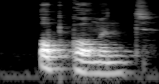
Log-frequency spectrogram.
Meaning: present participle of opkomen
- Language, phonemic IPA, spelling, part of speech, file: Dutch, /ˈɔpkomənt/, opkomend, verb / adjective, Nl-opkomend.ogg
